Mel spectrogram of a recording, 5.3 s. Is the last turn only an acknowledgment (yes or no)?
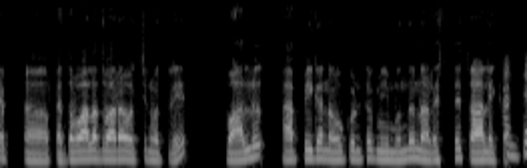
no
